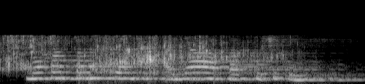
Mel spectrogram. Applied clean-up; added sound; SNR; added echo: none; Liquid; 4 dB; reverberation time 2.2 s.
